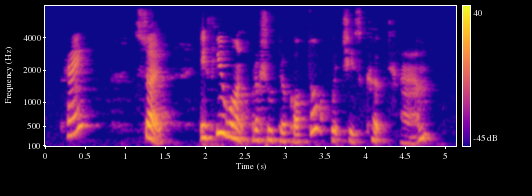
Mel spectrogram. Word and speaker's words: prosciutto: SCI sound followed by a vowel. Okay, so we're not pronouncing the I, but that is a sh sound. So what we have here is prosciutto cotto.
